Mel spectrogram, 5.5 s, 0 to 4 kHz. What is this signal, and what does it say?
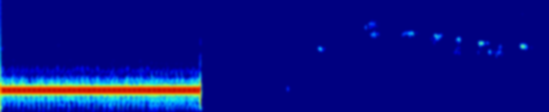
Ringback tone (North America), 440 + 480 Hz.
